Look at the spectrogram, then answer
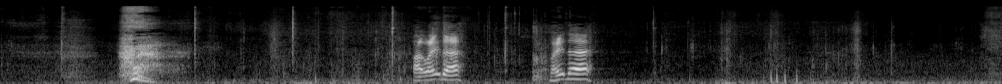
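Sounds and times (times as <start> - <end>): faint footsteps: 2.0 - 9.8.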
